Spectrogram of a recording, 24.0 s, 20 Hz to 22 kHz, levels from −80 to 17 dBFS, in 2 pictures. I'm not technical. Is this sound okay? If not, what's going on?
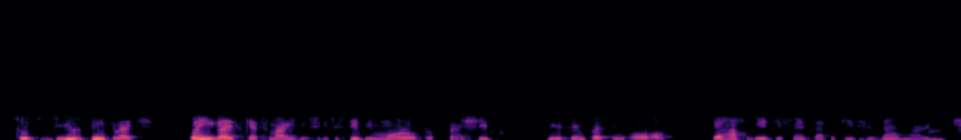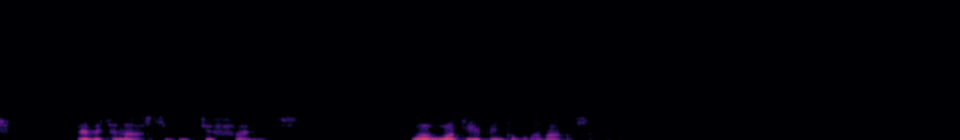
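No. Three separate problems can be heard.

The whole recording has passed through the G.729 codec, a phone-call compression system that rebuilds speech from a simplified model. It sounds thin and slightly rough, with nothing above about 3.5 kHz. Unlike a simple muffled recording, it has a faintly synthetic edge.

VoIP packet loss concealed by the speech codec occurs at 0.94, 3.79, 5.65, 8.07, 10.66, 18.58 and 20.98 s. Each time, pieces of the call went missing, mostly about 60 ms' worth (90 ms at 5.65 s, 30 ms at 20.98 s). The decoder filled each gap by stretching the last sound and letting it fade. That is different from a clean dropout to silence.

From 11.6 s to the end, the section plays at the wrong speed, at about 0.6 times normal, so the speech is slow and roughly ten semitones deeper. Speed and pitch drop together, which points to a playback clock mismatch as the likely cause rather than a voice effect.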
